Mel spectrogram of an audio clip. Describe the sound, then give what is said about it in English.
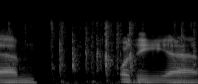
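Loud clacking of a computer keyboard picked up by an open microphone during a video call, with rapid keystrokes under a voice that talks throughout. “wow, someone's typing really loudly. Who's that? That was me. I forgot I was on mute.”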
